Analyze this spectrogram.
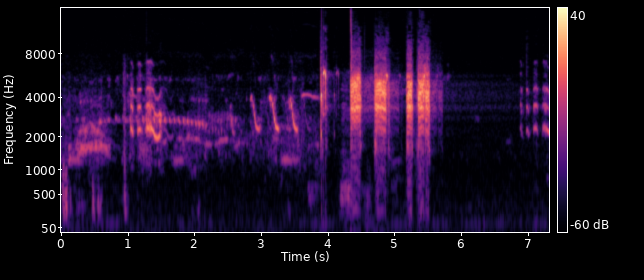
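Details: Chattering and whistled notes of other birds precede a single black francolin phrase of about four harsh, scratchy rasps, followed by brief faint twitters.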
